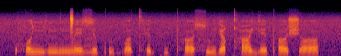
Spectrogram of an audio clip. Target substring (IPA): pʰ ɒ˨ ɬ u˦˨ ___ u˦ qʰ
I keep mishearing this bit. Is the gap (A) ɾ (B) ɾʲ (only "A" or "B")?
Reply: B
